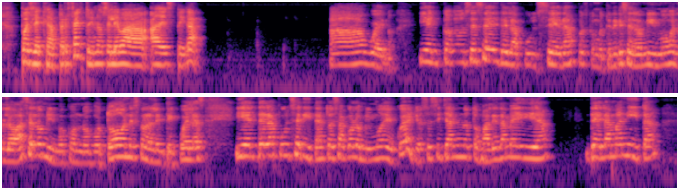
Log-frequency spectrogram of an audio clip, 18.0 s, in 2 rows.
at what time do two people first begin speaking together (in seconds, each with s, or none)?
none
